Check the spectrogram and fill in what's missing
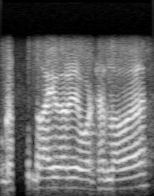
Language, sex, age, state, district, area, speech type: Sindhi, male, 45-60, Madhya Pradesh, Katni, urban, conversation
